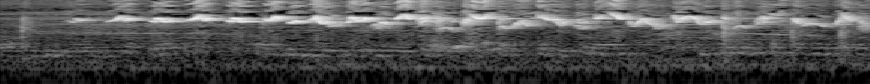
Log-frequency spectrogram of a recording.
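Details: Azulão, the ultramarine grosbeak, delivering a continuous rapid warble of high, clear zigzagging whistled notes at about four per second, lively and unbroken, over a low steady hum.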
